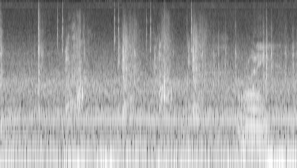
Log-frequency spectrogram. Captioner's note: typing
